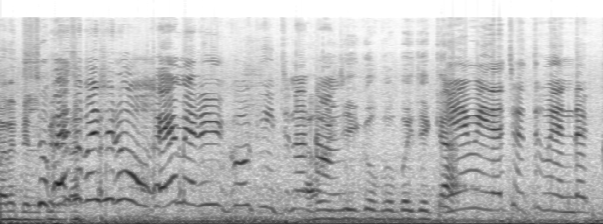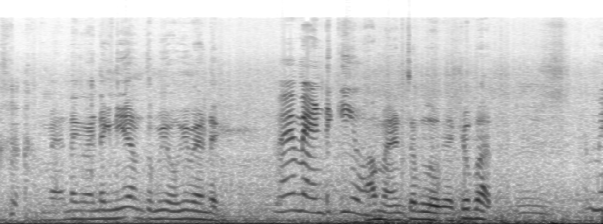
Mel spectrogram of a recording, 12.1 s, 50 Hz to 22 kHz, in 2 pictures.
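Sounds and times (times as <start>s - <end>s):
person talking: 0.0s - 7.6s
car cabin road rumble: 0.0s - 12.0s.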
